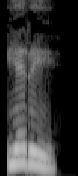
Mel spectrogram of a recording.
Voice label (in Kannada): "ಎರೆ", Kannada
